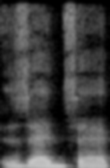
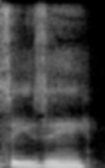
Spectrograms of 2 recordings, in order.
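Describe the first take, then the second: First: The letters are said the British way, zed. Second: The letters are said the American way, zee.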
